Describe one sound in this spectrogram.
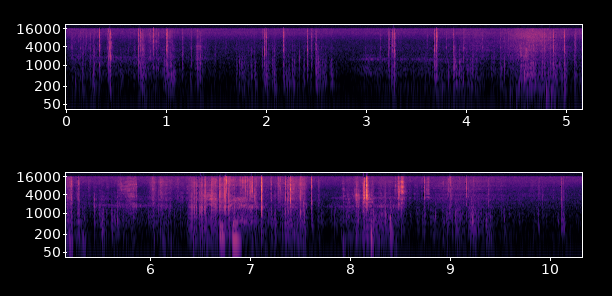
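A plastic sticker sheet crinkles and rustles in hands.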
